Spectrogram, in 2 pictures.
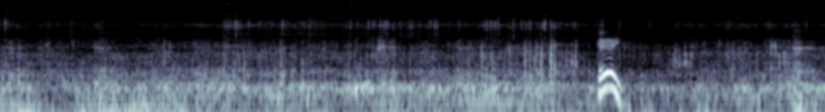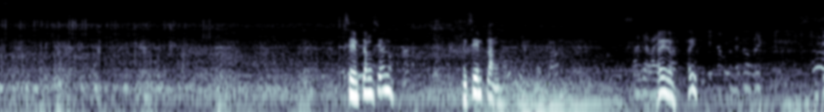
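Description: Bicycle tyres rumble and crunch over a rough dirt track.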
